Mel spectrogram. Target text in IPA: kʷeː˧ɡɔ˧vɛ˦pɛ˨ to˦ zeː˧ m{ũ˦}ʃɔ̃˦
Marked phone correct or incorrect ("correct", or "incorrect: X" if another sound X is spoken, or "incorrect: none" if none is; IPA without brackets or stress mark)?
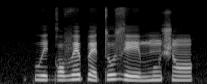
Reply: correct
